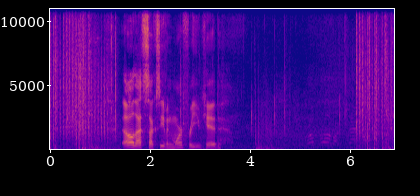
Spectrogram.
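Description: Rapid gunshots crack in quick bursts.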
